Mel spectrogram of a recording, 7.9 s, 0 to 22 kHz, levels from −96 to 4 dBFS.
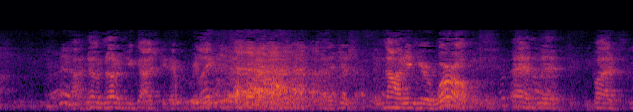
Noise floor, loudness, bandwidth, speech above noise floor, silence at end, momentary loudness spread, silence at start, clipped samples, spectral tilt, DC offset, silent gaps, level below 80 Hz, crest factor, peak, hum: -58 dBFS; -37 LUFS; 7.6 kHz; 21 dB; 0 s; 16 LU; 0 s; under 0.1%; -5 dB/octave; under 0.1%; none; -80 dBFS; 18 dB; -20 dBFS; none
